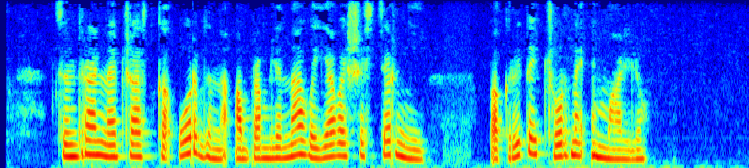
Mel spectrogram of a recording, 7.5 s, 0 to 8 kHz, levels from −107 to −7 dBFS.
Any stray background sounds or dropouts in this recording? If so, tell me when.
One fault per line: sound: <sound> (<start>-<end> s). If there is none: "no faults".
no faults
